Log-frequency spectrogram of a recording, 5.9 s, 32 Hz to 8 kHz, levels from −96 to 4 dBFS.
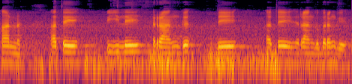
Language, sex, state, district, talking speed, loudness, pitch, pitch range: Punjabi, male, Punjab, Fazilka, 70 wpm, -18 LUFS, 125 Hz, 120-130 Hz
